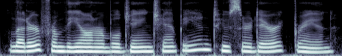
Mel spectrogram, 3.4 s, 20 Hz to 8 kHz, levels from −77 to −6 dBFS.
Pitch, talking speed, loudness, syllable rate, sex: 200 Hz, 175 wpm, -14 LUFS, 5.0 syllables/s, female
